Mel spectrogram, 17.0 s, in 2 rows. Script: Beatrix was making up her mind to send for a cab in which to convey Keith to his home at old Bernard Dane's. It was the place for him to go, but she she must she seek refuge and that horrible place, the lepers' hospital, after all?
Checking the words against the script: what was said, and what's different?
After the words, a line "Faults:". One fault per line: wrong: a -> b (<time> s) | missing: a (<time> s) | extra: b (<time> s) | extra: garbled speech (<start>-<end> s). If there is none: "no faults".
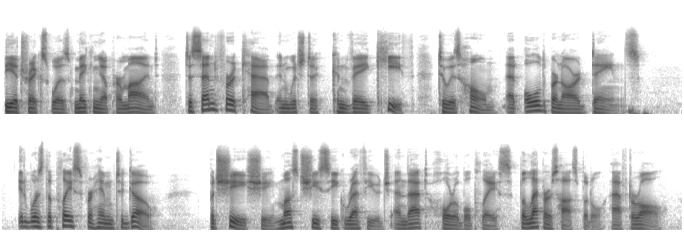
Beatrix was making up her mind to send for a cab in which to convey Keith to his home at old Bernard Dane's. It was the place for him to go, but she she must she seek refuge and that horrible place, the lepers' hospital, after all?
Faults:
no faults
